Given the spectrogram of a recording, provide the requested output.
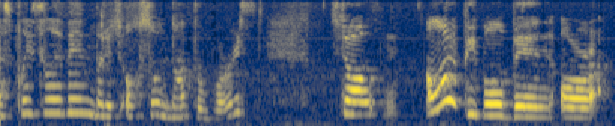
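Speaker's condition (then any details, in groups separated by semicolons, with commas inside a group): No condition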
